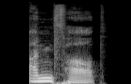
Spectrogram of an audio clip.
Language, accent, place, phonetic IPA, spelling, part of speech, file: German, Germany, Berlin, [ˈʔanfaːɐ̯t], Anfahrt, noun, De-Anfahrt.ogg
- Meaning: 1. approach by car 2. access road, access route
